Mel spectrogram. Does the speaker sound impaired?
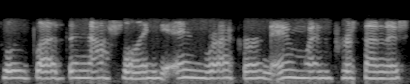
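Yes: ALS; diagnosed a while back.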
